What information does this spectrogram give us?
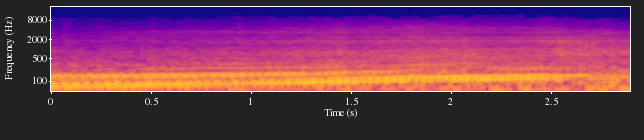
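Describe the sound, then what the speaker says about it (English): A turbocharged car with a new aftermarket intake rumbles loudly and close, the engine note rising steadily as the turbo spools up over about three seconds, with no voices. "I love the sound of turbo spool."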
